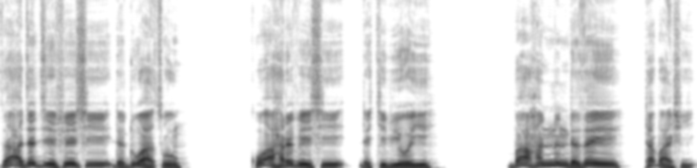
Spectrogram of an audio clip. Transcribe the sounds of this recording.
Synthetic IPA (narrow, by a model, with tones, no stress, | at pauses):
zaː˦ʔa˨d͡ʒɐ˦d͡ʒeː˨ɸeː˦ʃi˦da˨dʊ˦waː˨sʼoː˦ | kʷoː˦ʔa˨ɦa˦ɾbeː˨ʃi˦da˨kʲi˦bɪ˦joː˦jiː˦ | baː˦˨ɦa˦nːʊ˦nda˨za˦˨j | tɐ˦ɓaː˨ʃi˦ʔ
